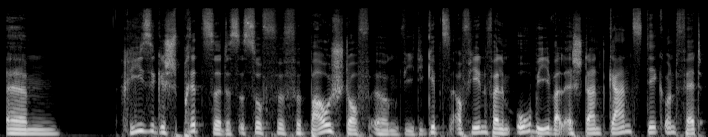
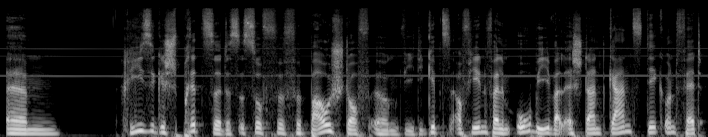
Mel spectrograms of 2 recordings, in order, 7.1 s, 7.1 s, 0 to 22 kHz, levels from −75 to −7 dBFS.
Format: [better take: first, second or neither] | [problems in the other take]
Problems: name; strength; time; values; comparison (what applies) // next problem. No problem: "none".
first | high-pitched whine; faint; throughout; 2.5 kHz, 30 dB below the speech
